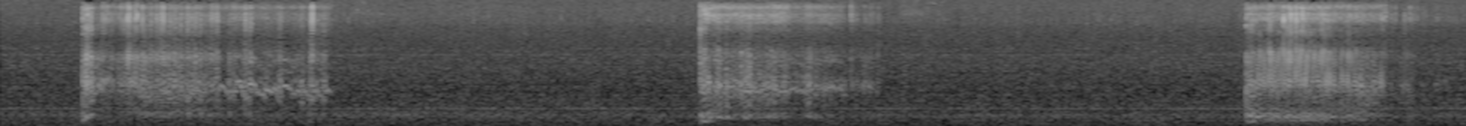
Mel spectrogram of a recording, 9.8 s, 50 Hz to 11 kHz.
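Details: Maggie, a small Yorkie dog, snoring: three raspy, snorting breath sounds about four seconds apart, roughly 15 breaths a minute, over steady background hum.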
